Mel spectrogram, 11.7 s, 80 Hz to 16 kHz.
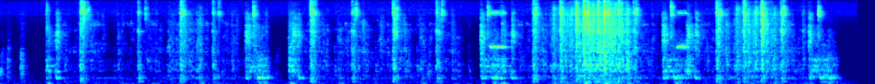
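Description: Sewing machine stitching knit fabric at a 3/8 seam allowance, running in close, rapid mechanical bursts with brief stops and restarts and a longer steady run in the middle, no talk.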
